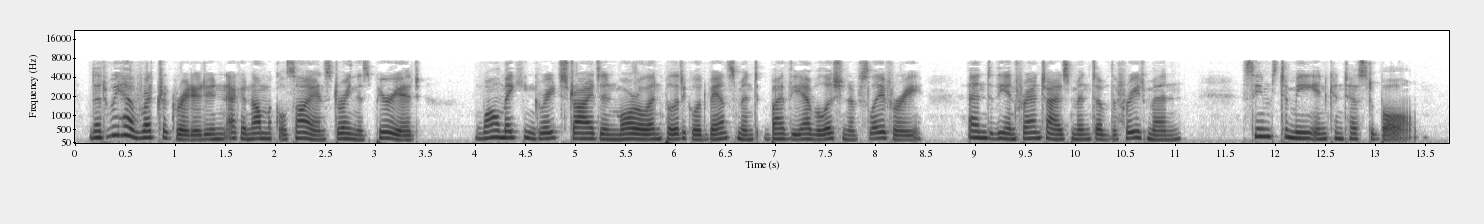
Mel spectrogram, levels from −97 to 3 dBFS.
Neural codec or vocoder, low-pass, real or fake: none; 7.2 kHz; real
